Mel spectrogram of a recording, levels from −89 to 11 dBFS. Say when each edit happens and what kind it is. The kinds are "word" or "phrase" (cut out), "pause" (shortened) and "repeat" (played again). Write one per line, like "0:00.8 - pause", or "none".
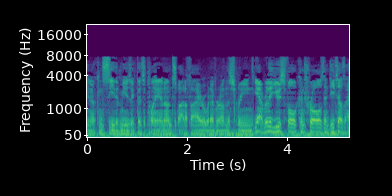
0:03.3 - word

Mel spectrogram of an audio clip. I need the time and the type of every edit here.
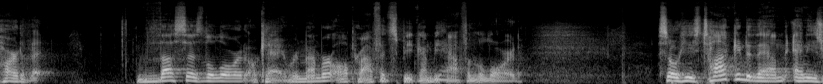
none

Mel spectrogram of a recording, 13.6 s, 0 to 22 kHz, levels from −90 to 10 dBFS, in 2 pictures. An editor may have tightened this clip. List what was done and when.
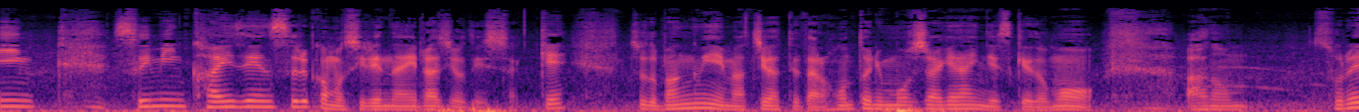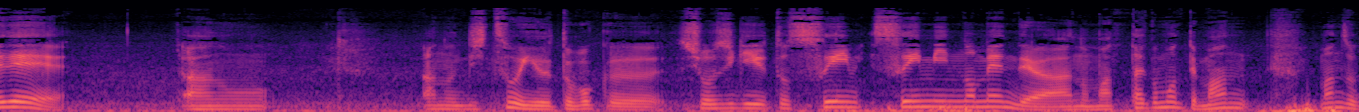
0:08.9 - word

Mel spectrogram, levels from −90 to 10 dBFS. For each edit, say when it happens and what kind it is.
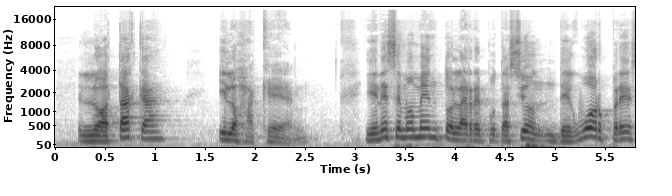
none

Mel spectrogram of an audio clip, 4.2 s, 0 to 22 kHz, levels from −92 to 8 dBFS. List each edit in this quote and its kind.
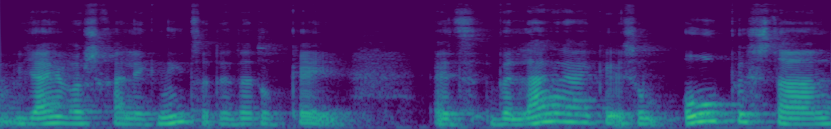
0:01.0 - phrase
0:01.3 - word

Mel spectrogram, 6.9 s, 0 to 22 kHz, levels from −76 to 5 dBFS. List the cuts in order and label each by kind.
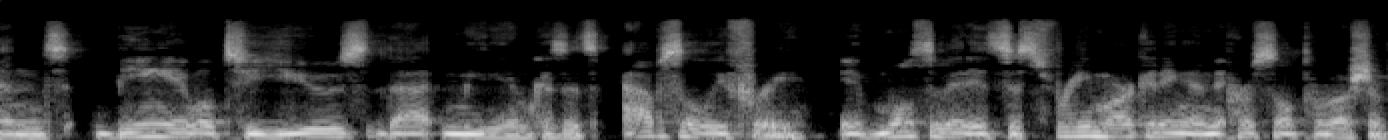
none

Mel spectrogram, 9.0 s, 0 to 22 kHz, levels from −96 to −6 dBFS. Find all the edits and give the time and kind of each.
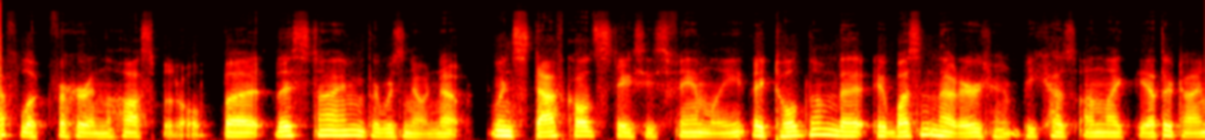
0:03.5 - pause

